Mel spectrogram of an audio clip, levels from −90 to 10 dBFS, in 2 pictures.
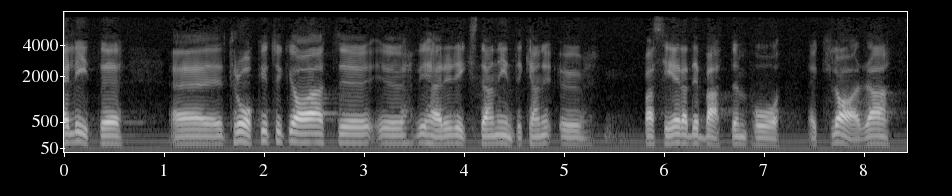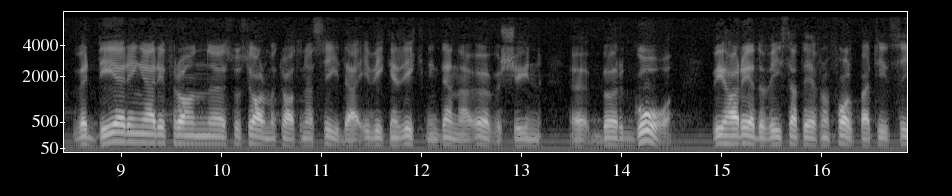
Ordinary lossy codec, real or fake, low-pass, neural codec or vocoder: MP3, 64 kbps; real; 7.2 kHz; none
